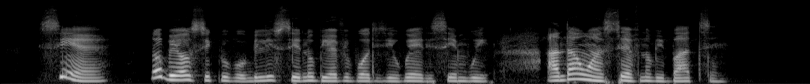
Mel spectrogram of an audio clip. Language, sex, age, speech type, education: Nigerian Pidgin, female, 15-29, spontaneous, tertiary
